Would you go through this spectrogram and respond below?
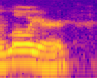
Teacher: It's a little harder R at the end there. Lawyer. I think the reason this is very difficult to pronounce in English for lots of students is because the noun law is kind of with the W, but lawyer, you miss out the W.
